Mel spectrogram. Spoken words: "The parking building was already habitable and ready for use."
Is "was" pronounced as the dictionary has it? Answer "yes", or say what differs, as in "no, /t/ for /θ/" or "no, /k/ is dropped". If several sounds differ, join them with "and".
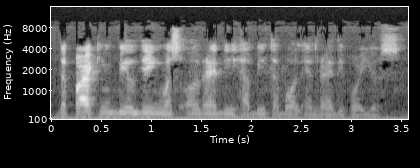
no, /s/ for /z/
